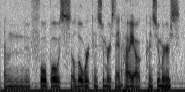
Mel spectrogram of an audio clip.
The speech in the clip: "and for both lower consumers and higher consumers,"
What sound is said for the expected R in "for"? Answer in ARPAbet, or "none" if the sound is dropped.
L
